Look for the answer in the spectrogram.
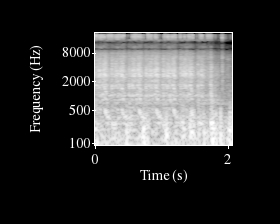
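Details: Pulse 150i motorcycle: starter spins the engine in quick, light pulses but it never fires; fuel, injector, sensors and spark checked OK, and a compression test shows low compression as the cause.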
